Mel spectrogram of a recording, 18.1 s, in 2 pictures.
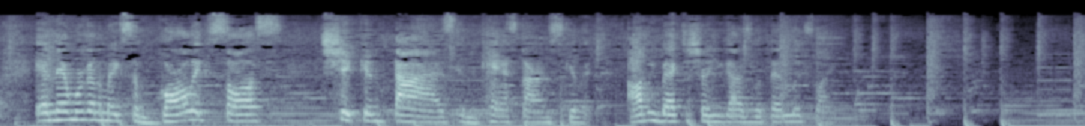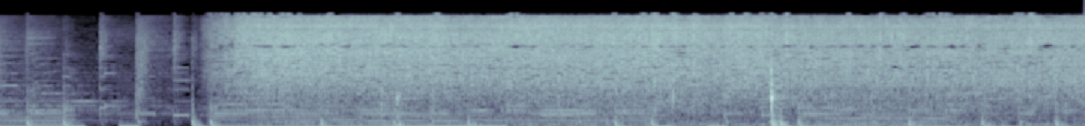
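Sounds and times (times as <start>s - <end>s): chicken sizzling in a skillet: 10.7s - 18.0s.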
